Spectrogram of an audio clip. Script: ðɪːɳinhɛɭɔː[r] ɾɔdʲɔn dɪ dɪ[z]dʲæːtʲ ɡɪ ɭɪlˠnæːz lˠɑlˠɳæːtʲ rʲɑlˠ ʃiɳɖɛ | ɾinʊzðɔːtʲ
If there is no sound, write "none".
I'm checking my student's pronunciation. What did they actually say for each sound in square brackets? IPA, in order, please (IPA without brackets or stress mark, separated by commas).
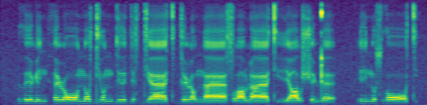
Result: n, z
